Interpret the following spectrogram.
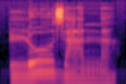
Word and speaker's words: Lausanne: Peak, similar to a peak, tiny shortened, peak, olympique, de, Lausanne, Lausanne, lo, o, za, a, n, Anne, Anne, Lausanne, and a bit shortened.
